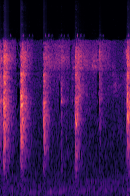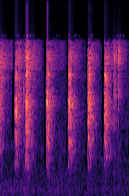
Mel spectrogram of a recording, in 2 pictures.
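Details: Laughingthrush song used as a tutor recording for training other songbirds: a run of about a dozen harsh, raspy, broadband bursts, each short and loud, repeated roughly every half second with brief quiet gaps.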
